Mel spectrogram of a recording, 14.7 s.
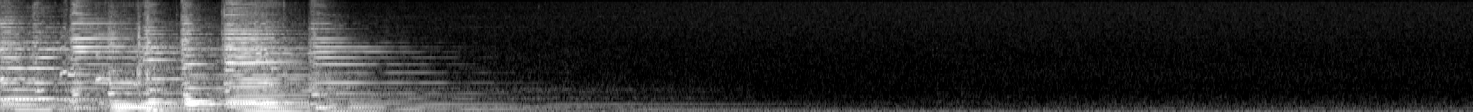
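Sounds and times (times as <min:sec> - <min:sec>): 
duo for two bass viols in D major and minor: 0:00.0 - 0:05.2.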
